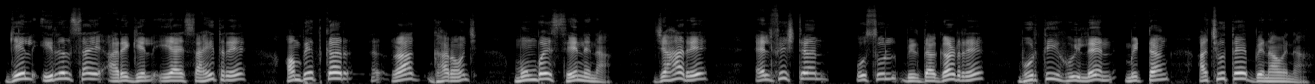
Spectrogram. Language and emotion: Santali, neutral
